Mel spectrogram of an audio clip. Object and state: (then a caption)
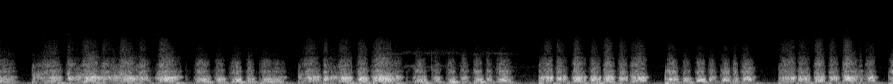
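Foam microphone windscreen being scratched. Fingernails rapidly scratch the sides of a dark grey foam windscreen on a studio microphone. Dense bursts of muffled, low-mid rasping with a steady low rumble underneath come in fast flurries, separated by brief pauses.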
